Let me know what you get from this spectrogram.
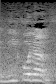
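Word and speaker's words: pnictogens: इन सबको मिलाकर बोलते हैं निकोजन्स। पी साइलेंट है, निकोजन्स।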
